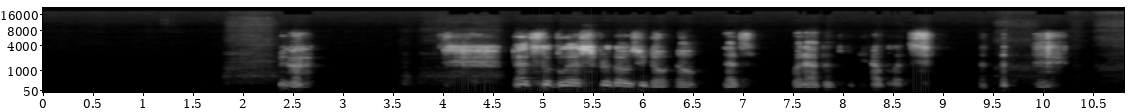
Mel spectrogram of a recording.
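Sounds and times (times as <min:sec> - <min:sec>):
faint hiss of air: 0:01.8 - 0:02.4
speech: 0:02.4 - 0:02.7, 0:04.8 - 0:10.2
sharp catches of breath and rushing breathy gasp: 0:03.8 - 0:04.7, 0:09.5 - 0:10.8.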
